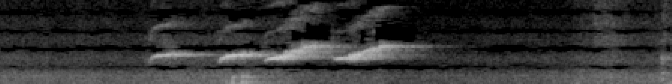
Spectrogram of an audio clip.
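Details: Captive double-collared seedeater male courting a female with wing trembling; a short burst of four high sliding chirps, with a faint low knock in the room.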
